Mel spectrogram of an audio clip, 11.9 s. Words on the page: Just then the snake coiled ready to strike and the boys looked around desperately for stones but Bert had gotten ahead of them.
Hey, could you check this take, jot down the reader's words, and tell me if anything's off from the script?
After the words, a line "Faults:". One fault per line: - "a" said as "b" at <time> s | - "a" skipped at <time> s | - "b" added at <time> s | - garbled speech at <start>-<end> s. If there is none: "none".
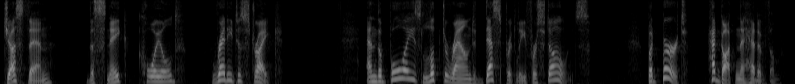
Just then the snake coiled ready to strike and the boys looked around desperately for stones but Bert had gotten ahead of them.
Faults:
none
